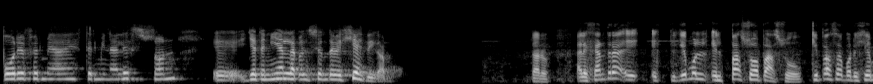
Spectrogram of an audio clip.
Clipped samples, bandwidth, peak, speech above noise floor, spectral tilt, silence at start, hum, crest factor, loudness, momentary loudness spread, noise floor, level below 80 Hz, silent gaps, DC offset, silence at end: under 0.1%; 7.8 kHz; -2 dBFS; 62 dB; -5.5 dB/octave; 0.05 s; none; 20 dB; -22 LUFS; 10 LU; -83 dBFS; -72 dBFS; none; under 0.1%; 0 s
